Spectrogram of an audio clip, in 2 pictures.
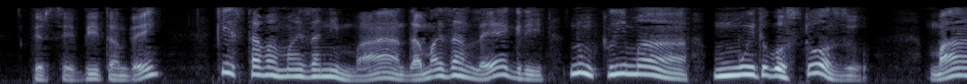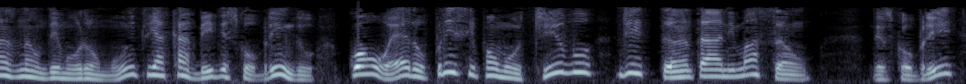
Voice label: AGRADECIMENTO POR COMPARACER A MINHA FESTA, Só Voz, masc; Telemensagens; AGRADECIMENTOS

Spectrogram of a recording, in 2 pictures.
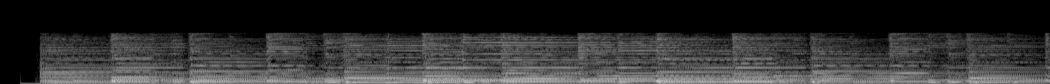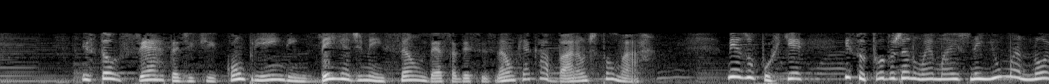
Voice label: Felicidade Casamento Feminino; Telemensagens; Telemensagens 2017

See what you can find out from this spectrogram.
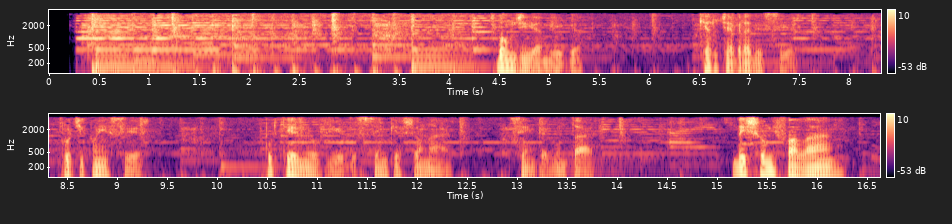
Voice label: Aniversário Amigo Masculino; Telemensagens 2017; Aniversários; Aniversário de Amigos

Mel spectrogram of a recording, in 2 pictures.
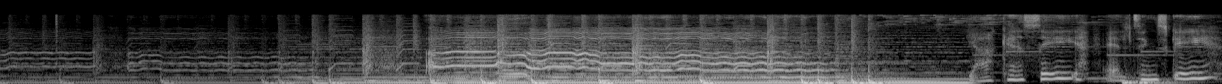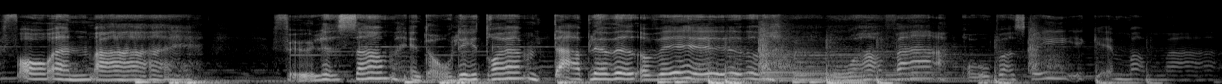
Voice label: AGRAD PELO PRESENTE, masc; Telemensagens 2017; Convites e Agradecimentos

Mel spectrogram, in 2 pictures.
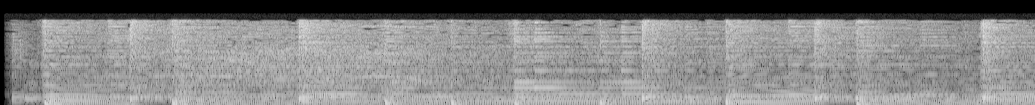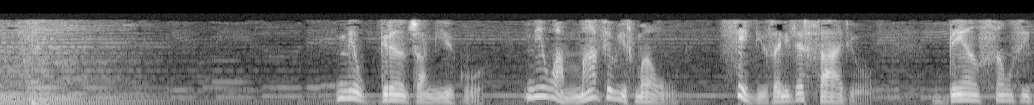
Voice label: Amiga Evangélica Feminino; Aniversários; ANIV. Evangelico

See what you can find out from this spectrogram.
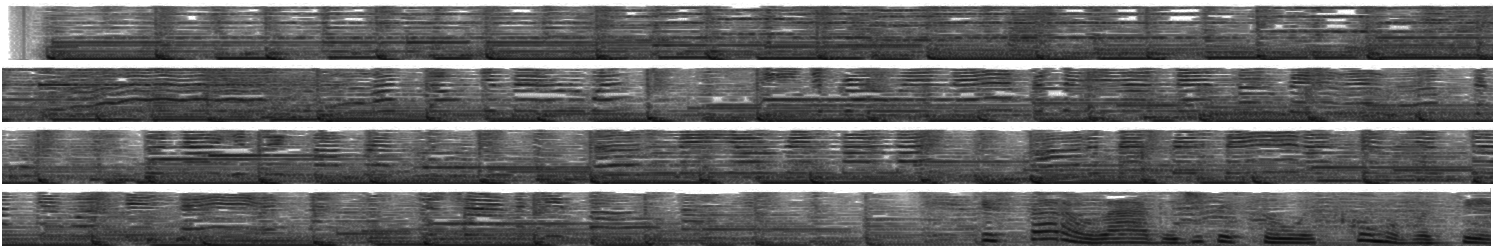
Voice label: SUA IMPORTÂNCIA PARA MIM F; Aniversários; Aniversários diversos; fem

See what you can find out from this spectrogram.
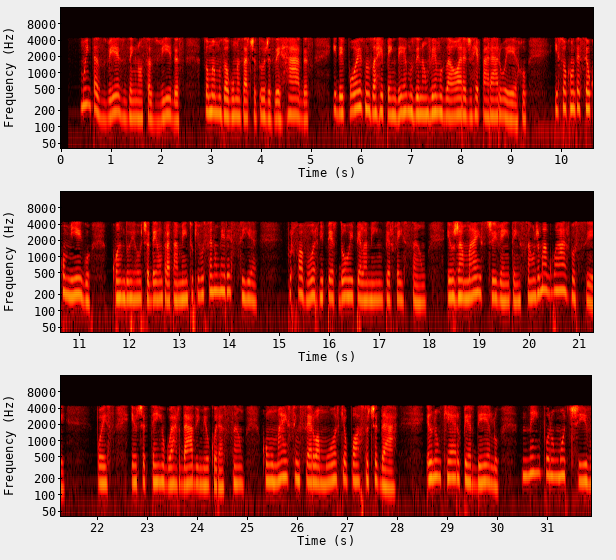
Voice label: PERDÃO ROMÂNTICA (F); Românticas

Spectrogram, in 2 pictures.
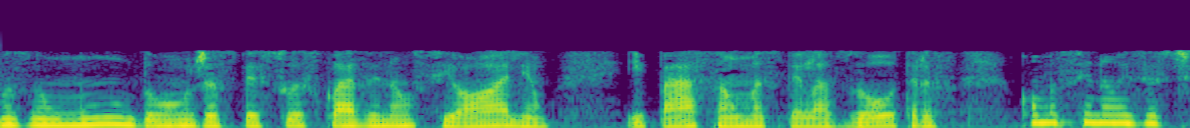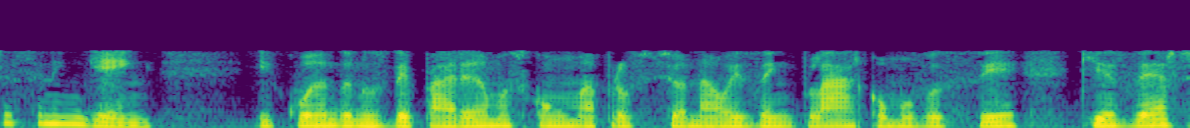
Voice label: PARA TELEFONISTA (F); Românticas

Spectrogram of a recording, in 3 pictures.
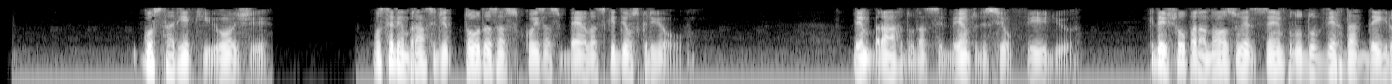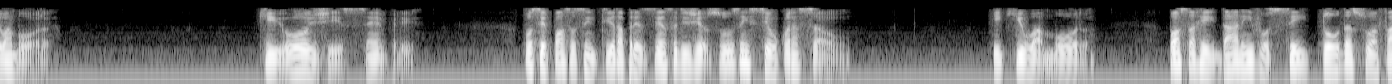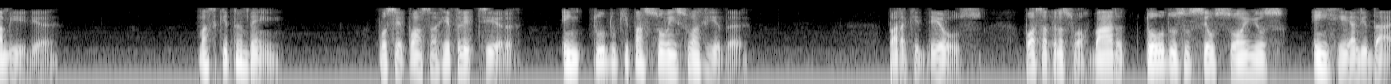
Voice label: NATAL ANO NOVO NEUTRO, masc; Telemensagens 2017

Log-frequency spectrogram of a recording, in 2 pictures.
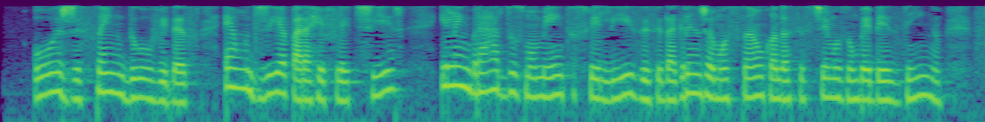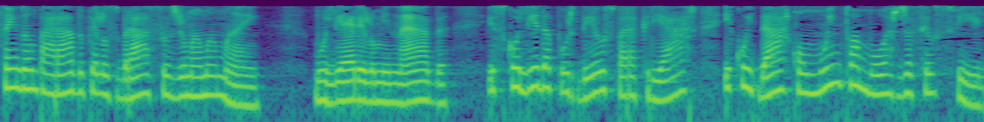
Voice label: Dia das Mães Geral Feminino; Telemensagens 2017

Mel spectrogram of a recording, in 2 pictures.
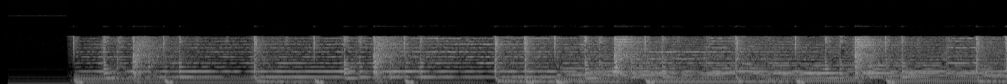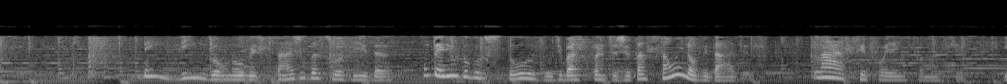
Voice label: Aniversário Adolescente FEMININO

